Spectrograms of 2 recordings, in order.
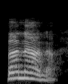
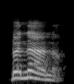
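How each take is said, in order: Both takes have the same delivery.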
